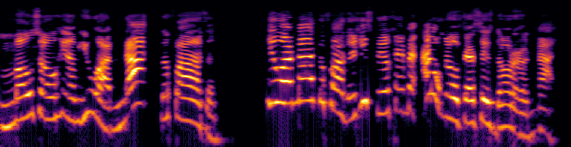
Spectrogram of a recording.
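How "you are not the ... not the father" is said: loud, big showman announcer voice, pitch swinging wide. Recapping a storyline, the speaker quotes Mo telling him in Maury voice. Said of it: "in my best Maury voice".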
